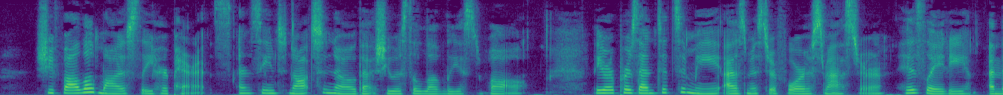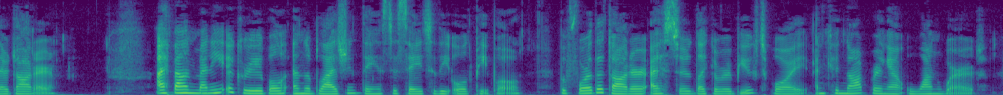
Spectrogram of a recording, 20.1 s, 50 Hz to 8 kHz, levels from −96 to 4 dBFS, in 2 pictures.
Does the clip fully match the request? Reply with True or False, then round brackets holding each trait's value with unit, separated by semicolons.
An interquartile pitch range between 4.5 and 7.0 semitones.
False (3.5 semitones)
